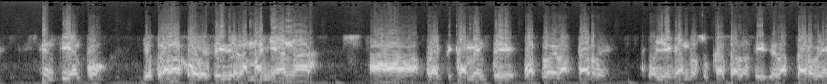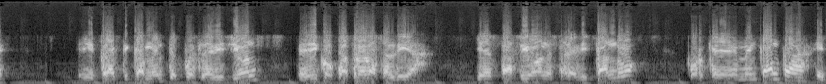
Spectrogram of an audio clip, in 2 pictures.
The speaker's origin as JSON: {"language": "Spanish", "town": "Nicolás Romero", "region": "State of Mexico", "country": "Mexico", "said": "Yo soy Nicolás Romero, Estado de México"}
